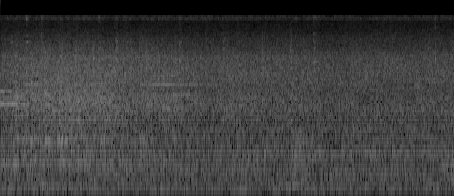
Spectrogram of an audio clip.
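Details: Suzuki Carry commercial vehicle driving: a steady deep roar like an airplane that rises with road speed, with a droning hum underneath. The cause is a worn front right wheel bearing.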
